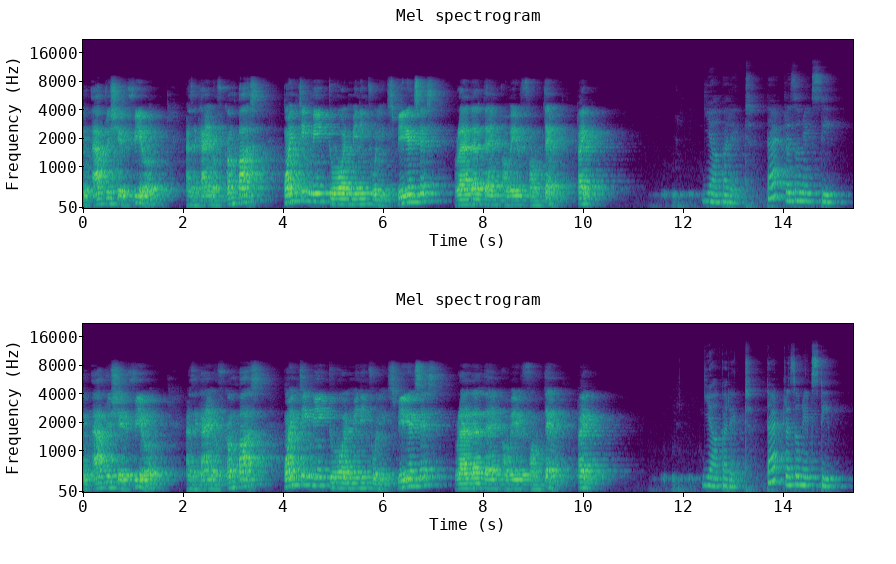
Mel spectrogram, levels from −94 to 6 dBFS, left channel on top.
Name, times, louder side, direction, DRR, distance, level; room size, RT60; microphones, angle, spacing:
voice 1, 0.0-1.4 2.1-3.5 4.0-7.0 7.4-9.5 9.9-10.1, left 1 dB, 85° left, -1 dB, 1.3 m, -20 dB
voice 2, 12.4-13.3 13.7-15.0, right 1 dB, 60° right, 4 dB, 0.6 m, -27 dB
6.2 x 3.5 x 4.5 m, 1.2 s
head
